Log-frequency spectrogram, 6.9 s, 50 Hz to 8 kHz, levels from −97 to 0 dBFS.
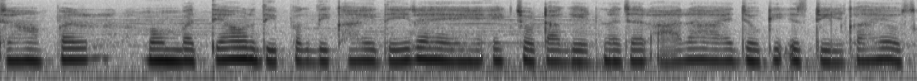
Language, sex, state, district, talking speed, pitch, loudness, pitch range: Hindi, female, Chhattisgarh, Kabirdham, 200 wpm, 185 Hz, -19 LUFS, 180-190 Hz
